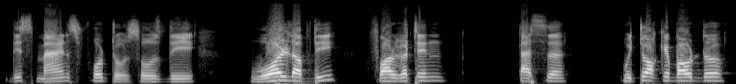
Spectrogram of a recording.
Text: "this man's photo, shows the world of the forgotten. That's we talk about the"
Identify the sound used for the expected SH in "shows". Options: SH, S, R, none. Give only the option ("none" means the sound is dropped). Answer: S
